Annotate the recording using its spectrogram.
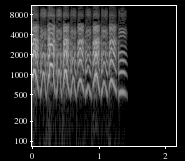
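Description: A high-pitched laugh: a quick run of about eight 'ha' syllables falling in pitch, cut off abruptly after about a second and a half.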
